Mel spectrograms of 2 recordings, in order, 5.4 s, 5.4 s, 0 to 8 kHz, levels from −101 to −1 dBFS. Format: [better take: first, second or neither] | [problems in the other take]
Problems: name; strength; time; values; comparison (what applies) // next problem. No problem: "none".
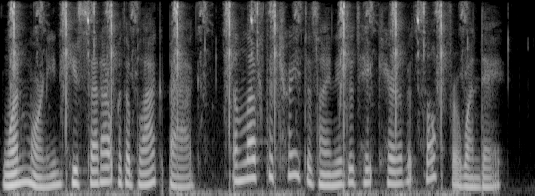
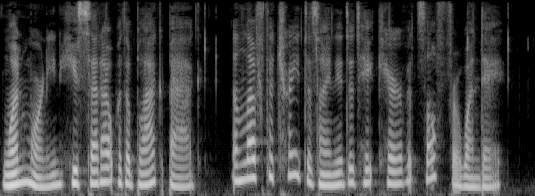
second | background sound (Scissors); 3 dB below the speech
